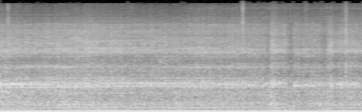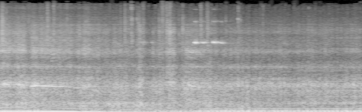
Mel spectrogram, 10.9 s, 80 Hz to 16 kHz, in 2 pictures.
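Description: Ford Escort RS2000 rally car's engine heard inside the cabin, running at a steady pitch on a gravel road, then the revs drop about two-thirds of the way through and settle lower. A few sharp ticks sound over it.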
